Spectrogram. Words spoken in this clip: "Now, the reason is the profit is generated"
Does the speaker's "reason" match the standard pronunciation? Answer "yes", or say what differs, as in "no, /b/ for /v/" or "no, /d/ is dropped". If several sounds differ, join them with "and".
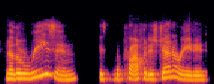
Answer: yes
